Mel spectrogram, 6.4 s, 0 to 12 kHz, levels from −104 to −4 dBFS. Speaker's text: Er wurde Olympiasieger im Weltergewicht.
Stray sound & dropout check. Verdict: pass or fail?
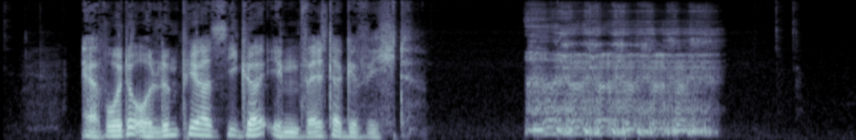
fail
